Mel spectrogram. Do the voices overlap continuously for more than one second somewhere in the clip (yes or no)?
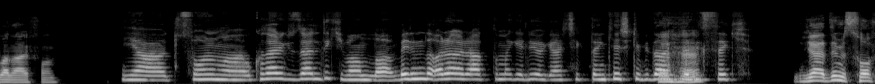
no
